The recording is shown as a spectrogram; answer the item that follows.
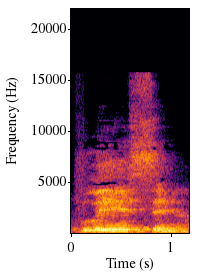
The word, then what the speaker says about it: listen: listen get the tea it's silent we don't pronounce the T it more the silent so listen repeat watch watch the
